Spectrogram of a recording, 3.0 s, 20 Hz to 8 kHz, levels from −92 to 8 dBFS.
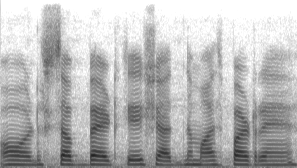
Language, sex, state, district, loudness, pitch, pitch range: Hindi, female, Maharashtra, Mumbai Suburban, -17 LUFS, 200 Hz, 195-205 Hz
